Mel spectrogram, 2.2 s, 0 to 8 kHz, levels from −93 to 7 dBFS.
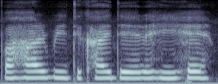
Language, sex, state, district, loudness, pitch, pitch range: Hindi, female, Arunachal Pradesh, Papum Pare, -14 LUFS, 225 Hz, 220-230 Hz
